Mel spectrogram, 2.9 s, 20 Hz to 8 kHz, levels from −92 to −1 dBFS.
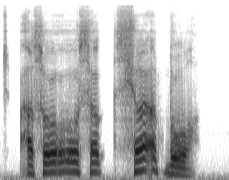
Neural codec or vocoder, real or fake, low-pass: autoencoder, 22.05 kHz, a latent of 192 numbers a frame, VITS, trained on many speakers; fake; 7.2 kHz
